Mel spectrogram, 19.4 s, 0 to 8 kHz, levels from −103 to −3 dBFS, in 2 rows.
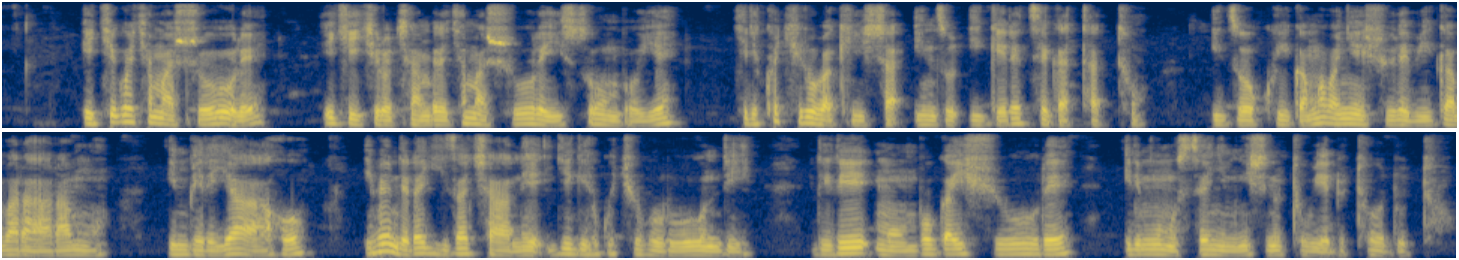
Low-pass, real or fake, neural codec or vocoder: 7.2 kHz; fake; vocoder, 24 kHz, 100 mel bands, Vocos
